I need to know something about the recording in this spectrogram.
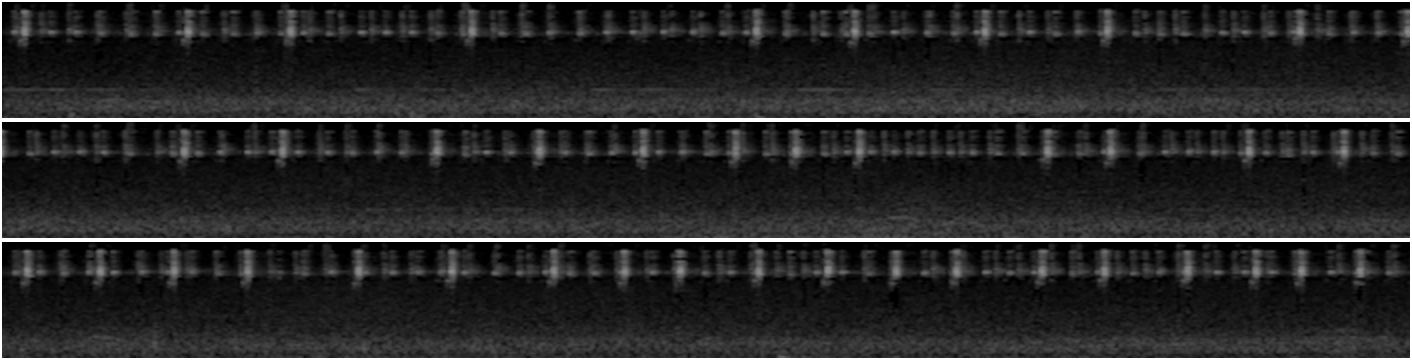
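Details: Long run of cicada chirping, a continuous stream of rapid, piercing high pulses repeating without pause over quiet background hiss.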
